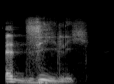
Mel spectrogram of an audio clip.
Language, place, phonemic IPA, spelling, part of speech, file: Occitan, Béarn, /edˈzili/, exili, noun, LL-Q14185 (oci)-exili.wav
- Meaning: exile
